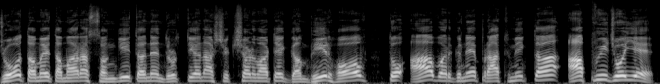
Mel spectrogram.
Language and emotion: Gujarati, angry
